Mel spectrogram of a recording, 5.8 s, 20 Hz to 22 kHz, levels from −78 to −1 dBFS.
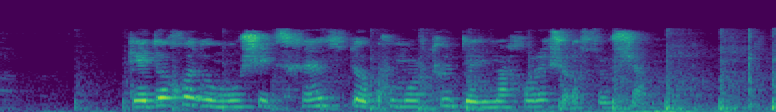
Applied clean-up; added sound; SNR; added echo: none; Hammer; 11 dB; reverberation time 0.3 s.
